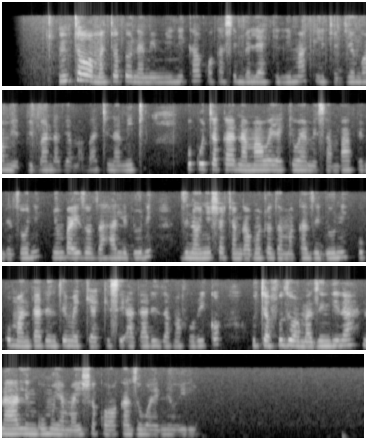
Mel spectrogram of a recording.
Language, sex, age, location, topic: Swahili, female, 18-24, Nairobi, government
